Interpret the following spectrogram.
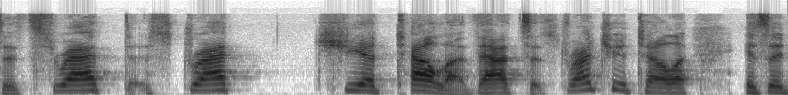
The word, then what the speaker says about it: stracciatella: I don't know how to pronounce it. Stracciatella.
